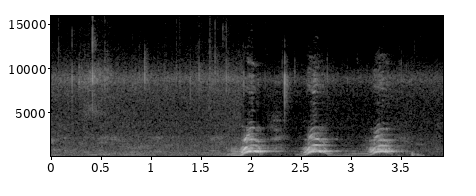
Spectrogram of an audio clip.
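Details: A Beagle, about 12.5 kg, barks at the rain, giving three quick, rising, slightly howling barks over a soft background hiss.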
